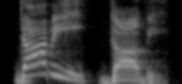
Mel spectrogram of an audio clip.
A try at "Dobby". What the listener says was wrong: You're saying Tobby.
